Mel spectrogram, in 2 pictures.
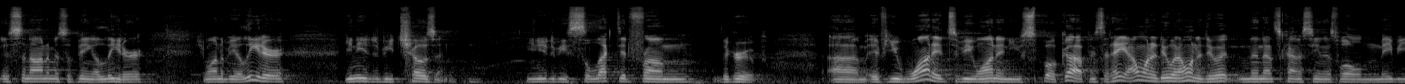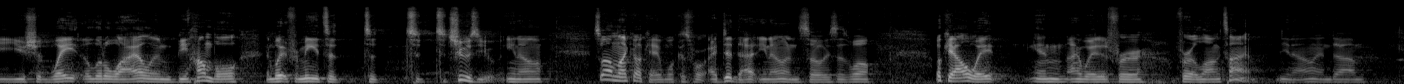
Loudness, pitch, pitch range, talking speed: -32 LUFS, 125 Hz, 120-130 Hz, 235 wpm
